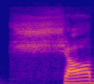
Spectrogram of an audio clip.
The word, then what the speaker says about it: Schaub: this guy named brendan how do you say his last name job shobb is that how you say pronounce it yeah okay so brendan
